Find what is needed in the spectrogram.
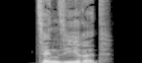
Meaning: second-person plural subjunctive I of zensieren
- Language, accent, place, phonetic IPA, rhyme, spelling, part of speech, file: German, Germany, Berlin, [ˌt͡sɛnˈziːʁət], -iːʁət, zensieret, verb, De-zensieret.ogg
